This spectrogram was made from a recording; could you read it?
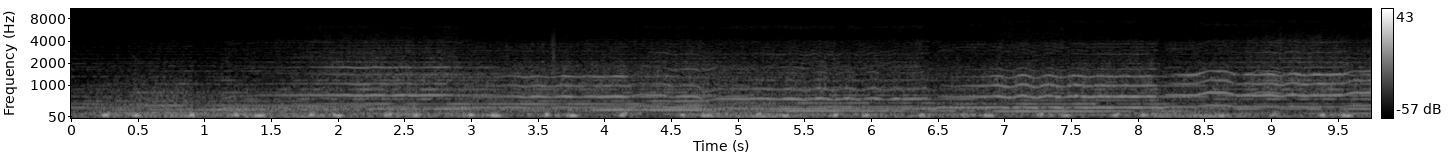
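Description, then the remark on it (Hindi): A fetal heartbeat on an ultrasound monitor, a fast, steady whooshing throb repeating several times a second, with sustained tonal humming layered over it and no talking. “और ये भी तुम्हारे बच्चे के दिल की धड़कन।”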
